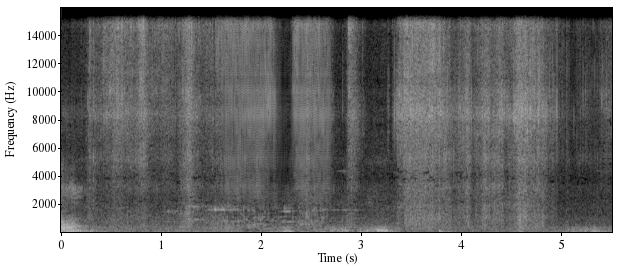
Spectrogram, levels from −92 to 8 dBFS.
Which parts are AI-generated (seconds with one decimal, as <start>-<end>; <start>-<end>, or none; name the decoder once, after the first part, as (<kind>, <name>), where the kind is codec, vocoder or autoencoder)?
1.6-2.7 (vocoder, BigVGAN v2)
